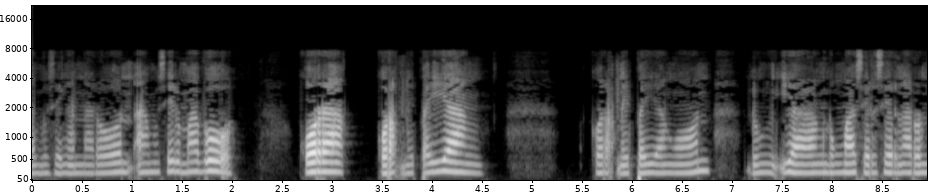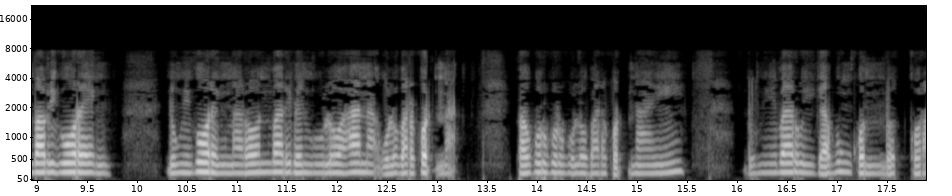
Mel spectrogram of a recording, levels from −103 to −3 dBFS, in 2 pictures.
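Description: Speech with heavy low-delay AAC compression throughout: short frames blur the pitch harmonics into grainy noise and nothing survives above 7.7 kHz, likely AAC-ELD near 16 kbps, not band-limited telephone audio.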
